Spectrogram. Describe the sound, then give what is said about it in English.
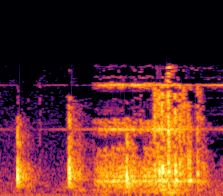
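A telephone bell rings in short metallic bursts, a few separate strikes followed by a denser rattling ring near the end, fairly faint and with no talk over it. “And then the phone rang. That's the phone, comrade. It's for you.”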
